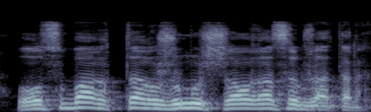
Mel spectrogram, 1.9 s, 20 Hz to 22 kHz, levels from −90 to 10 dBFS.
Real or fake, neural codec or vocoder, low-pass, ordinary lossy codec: fake; vocoder, 44.1 kHz, 128 mel bands, Pupu-Vocoder; 9.9 kHz; none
